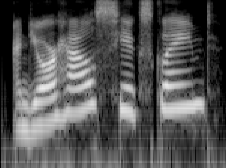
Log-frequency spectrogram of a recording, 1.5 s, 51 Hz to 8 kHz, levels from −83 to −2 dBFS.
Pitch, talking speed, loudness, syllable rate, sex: 265 Hz, 200 wpm, -17 LUFS, 6.2 syllables/s, female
